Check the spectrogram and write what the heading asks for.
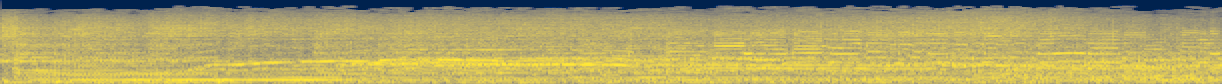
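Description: Live rock band with amplified electric guitars, playing a blues-rock boogie. A held lead-guitar note bends upward in pitch about a second in and sustains over the band.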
